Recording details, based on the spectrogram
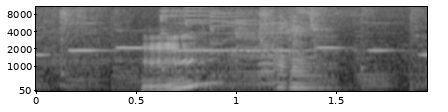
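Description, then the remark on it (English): A fly buzzes in two swelling bursts, its droning pitch rising and wavering before fading out, with a faint steady hum underneath and no one talking. “Oh no! Here comes a fly.”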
